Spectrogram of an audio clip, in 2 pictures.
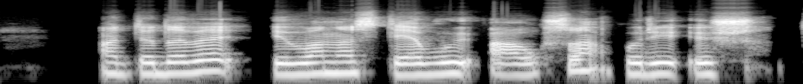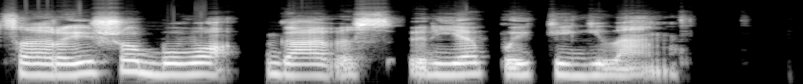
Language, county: Lithuanian, Vilnius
